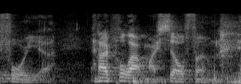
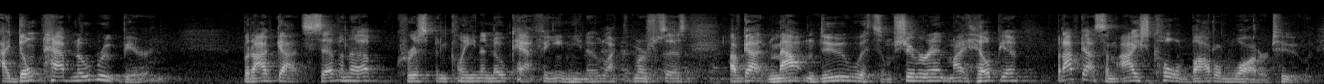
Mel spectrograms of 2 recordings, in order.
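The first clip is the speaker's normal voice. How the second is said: plain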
